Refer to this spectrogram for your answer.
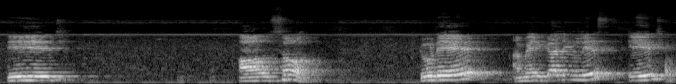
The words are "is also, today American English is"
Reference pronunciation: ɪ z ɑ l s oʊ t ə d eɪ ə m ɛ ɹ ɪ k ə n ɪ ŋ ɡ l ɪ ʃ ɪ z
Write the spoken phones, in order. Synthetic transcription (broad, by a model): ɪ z ɑ l s oʊ t ə d eɪ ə m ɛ ɹ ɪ k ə l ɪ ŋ ɡ l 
